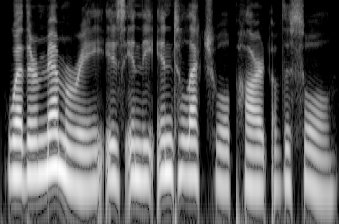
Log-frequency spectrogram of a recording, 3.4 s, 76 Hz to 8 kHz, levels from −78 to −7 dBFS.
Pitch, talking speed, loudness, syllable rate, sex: 190 Hz, 175 wpm, -19 LUFS, 4.9 syllables/s, female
